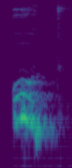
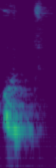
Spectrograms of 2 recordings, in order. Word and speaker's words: août: No se pronuncia la A. También se puede decir U, le mois d'août. Pero es, se utiliza más, o se dice más, es más regiones, digamos, que se dice out.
